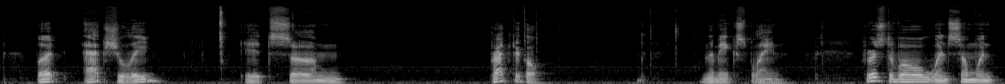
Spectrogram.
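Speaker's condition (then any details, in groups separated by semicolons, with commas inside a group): No condition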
